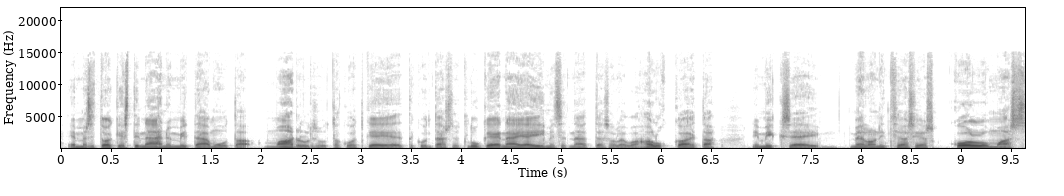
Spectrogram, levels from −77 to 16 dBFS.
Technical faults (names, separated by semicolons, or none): none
